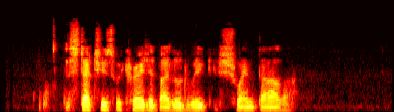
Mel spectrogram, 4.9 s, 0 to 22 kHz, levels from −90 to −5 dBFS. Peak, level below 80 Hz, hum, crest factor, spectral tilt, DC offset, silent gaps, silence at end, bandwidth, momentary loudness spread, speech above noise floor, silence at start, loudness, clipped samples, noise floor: -2 dBFS; -54 dBFS; none; 22 dB; -5.5 dB/octave; under 0.1%; none; 1.25 s; 9.8 kHz; 14 LU; 47 dB; 0.55 s; -24 LUFS; under 0.1%; -70 dBFS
